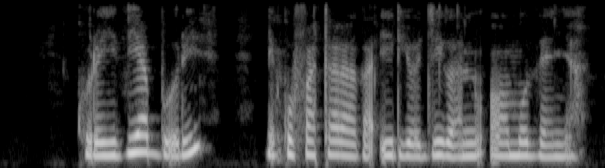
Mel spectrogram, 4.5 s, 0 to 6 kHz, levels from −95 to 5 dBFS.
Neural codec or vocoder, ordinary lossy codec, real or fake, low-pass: none; none; real; 5.4 kHz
